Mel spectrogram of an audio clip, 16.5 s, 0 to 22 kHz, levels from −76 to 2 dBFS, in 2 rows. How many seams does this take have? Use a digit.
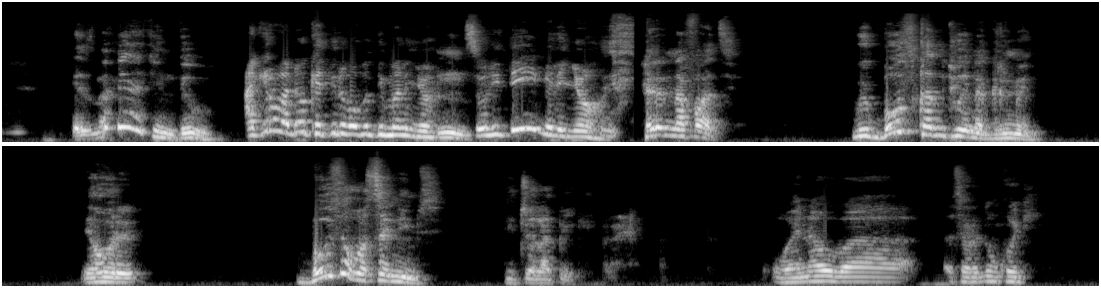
1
